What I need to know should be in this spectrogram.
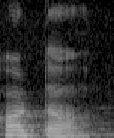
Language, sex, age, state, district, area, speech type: Odia, female, 30-45, Odisha, Mayurbhanj, rural, read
